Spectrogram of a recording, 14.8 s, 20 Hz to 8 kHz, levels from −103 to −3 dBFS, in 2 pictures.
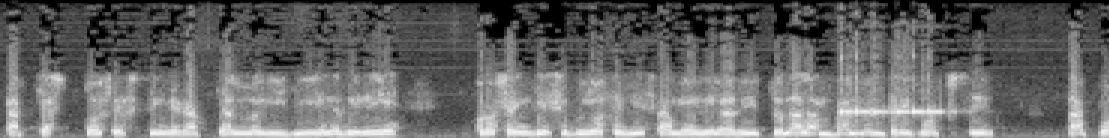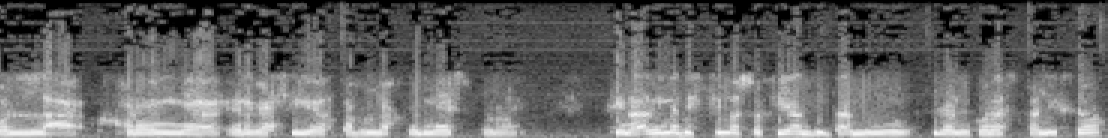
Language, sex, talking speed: Greek, male, 110 wpm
